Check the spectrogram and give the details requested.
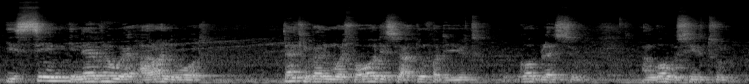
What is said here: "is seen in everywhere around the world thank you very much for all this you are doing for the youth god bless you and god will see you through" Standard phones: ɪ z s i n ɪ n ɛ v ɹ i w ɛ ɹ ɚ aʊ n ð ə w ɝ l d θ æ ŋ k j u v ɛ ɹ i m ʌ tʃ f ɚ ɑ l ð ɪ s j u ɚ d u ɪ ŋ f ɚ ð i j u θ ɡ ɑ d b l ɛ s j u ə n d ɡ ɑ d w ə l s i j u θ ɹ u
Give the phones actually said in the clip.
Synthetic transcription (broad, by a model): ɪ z s i n ɪ n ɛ v ɹ i w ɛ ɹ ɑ aʊ n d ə w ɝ l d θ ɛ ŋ k j u v ɛ ɹ i m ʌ tʃ f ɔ ɑ l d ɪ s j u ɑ d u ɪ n f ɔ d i j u t ɡ ɑ d b l ɛ s j u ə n ɡ ɑ d w ə l s i j u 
